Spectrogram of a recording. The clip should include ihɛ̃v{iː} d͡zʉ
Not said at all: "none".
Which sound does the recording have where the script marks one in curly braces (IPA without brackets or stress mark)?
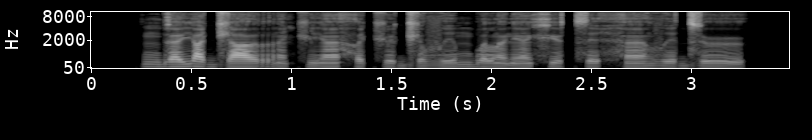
i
